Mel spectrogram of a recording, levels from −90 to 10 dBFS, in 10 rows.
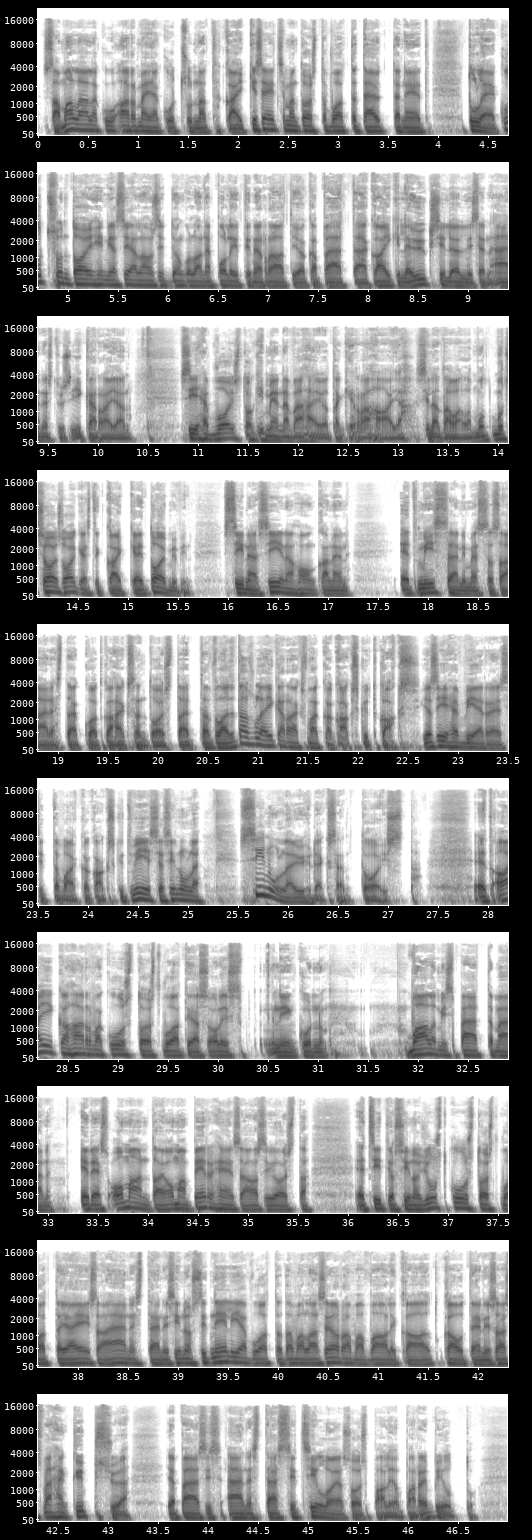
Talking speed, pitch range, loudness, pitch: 150 wpm, 90-115 Hz, -21 LUFS, 100 Hz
